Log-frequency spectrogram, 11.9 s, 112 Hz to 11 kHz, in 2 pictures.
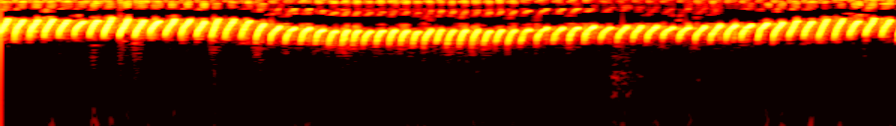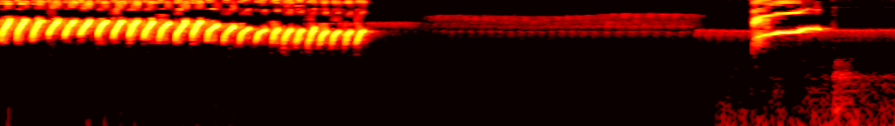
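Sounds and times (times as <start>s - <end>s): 
blue Belgian canary singing a rolling trill: 0.0s - 8.4s, 11.0s - 11.6s.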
